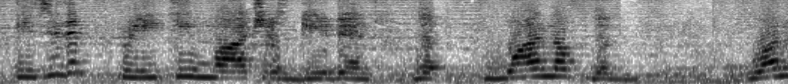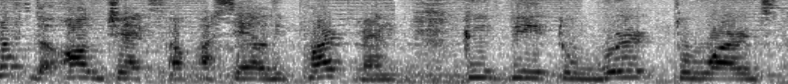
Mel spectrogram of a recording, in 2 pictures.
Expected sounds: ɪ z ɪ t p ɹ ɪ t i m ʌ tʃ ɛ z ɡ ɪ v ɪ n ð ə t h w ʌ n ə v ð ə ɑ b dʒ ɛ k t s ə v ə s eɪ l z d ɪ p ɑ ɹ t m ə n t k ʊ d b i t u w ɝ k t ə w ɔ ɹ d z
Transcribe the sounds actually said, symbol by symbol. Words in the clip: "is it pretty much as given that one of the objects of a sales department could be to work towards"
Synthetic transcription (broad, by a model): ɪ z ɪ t p ɹ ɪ t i m ʌ tʃ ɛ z ɡ ɪ v ɪ n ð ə t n w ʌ n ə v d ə ɑ b dʒ ɛ k t s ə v ə s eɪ l d ɪ p ɑ ɹ t m ə n t k ʊ d b i t u w ɝ k t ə w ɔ ɹ d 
